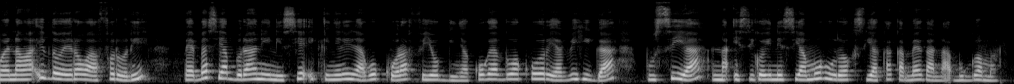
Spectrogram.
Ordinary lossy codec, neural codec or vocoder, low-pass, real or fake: MP3, 96 kbps; none; 19.8 kHz; real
